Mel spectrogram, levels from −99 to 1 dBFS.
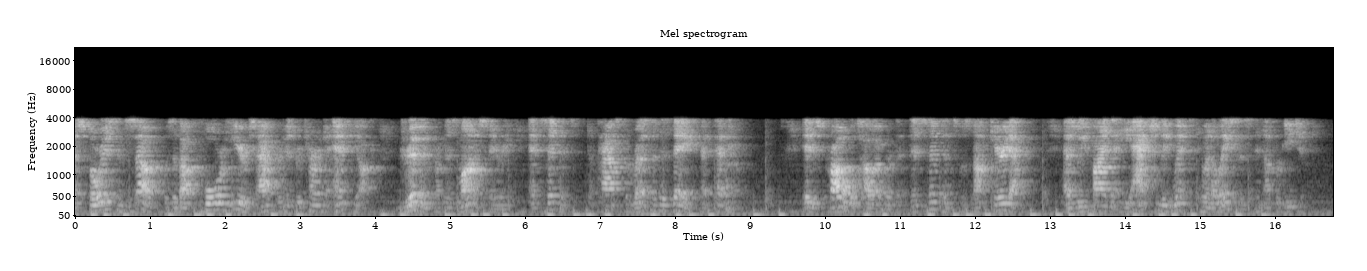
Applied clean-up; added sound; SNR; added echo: none; Snare drum; 16 dB; reverberation time 0.6 s.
